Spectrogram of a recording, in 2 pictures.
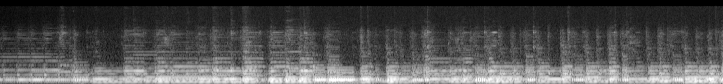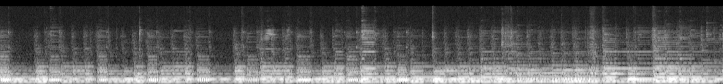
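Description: Background music: an acoustic guitar picked and strummed in a steady rhythm.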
